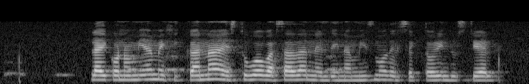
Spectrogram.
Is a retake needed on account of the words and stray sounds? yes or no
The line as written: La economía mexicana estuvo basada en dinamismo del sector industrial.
yes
